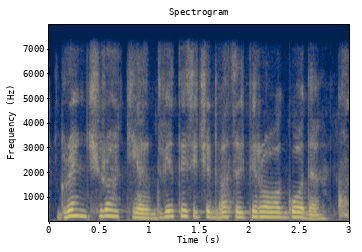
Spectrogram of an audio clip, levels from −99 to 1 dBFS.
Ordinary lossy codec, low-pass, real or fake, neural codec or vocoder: none; 7.2 kHz; fake; codec, 16 kHz, 4.8 kbps, FACodec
